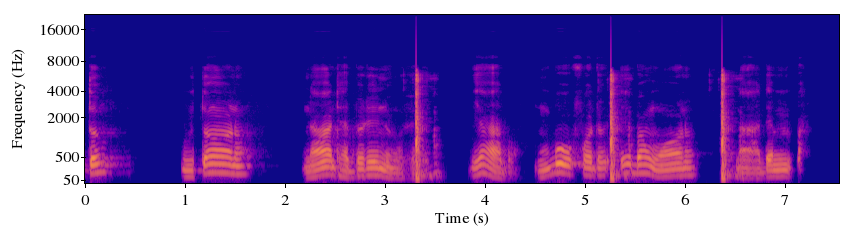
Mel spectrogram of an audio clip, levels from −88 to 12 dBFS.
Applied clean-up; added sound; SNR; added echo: none; Tap; -1 dB; none.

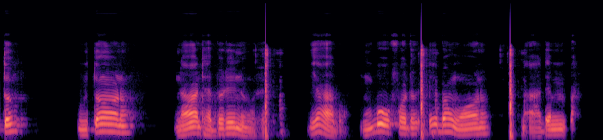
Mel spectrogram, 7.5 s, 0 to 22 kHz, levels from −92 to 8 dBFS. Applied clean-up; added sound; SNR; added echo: neural mask model RNNoise.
